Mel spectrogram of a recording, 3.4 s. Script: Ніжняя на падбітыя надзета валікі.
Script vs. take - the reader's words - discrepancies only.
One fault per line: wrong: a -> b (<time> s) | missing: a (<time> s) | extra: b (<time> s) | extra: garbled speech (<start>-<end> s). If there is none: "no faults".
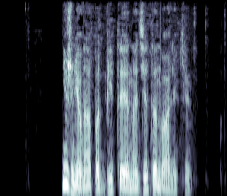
no faults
